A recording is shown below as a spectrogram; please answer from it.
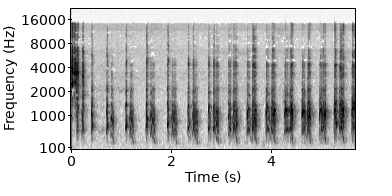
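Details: Excited hunting chukar partridge calling: evenly paced, rough clucks about two and a half per second, building in loudness and harshness as the series goes on.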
